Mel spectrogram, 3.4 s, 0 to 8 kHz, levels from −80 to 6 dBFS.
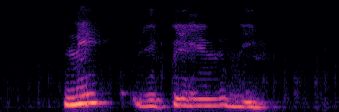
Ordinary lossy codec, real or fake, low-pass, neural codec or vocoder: Opus, 24 kbps; fake; 7.2 kHz; codec, 16 kHz, 2 kbps, FunCodec, trained on Chinese and English, 25 frames a second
